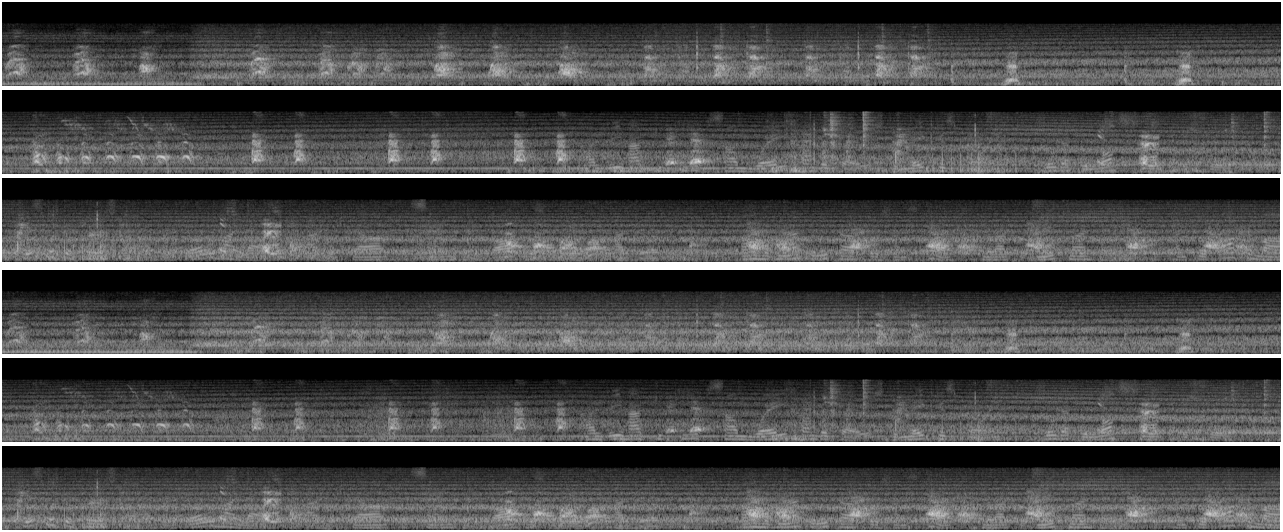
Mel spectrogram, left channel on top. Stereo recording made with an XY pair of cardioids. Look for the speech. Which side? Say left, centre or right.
centre.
